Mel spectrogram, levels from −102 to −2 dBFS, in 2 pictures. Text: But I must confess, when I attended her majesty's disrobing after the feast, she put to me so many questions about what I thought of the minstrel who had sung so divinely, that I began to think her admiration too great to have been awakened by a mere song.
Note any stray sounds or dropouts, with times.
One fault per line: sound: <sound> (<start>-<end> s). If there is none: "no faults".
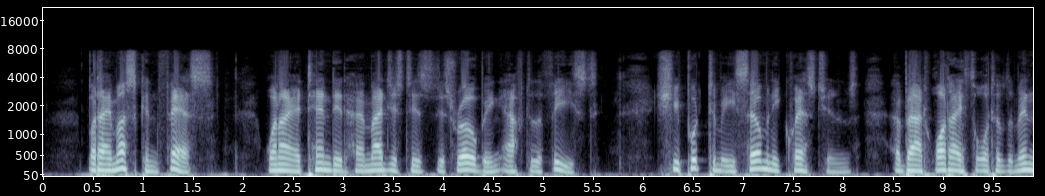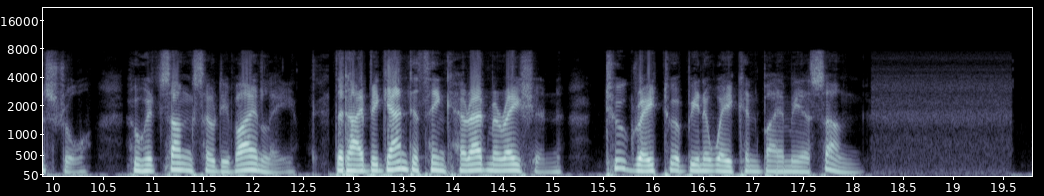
no faults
